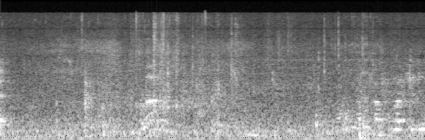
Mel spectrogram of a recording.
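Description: Near silence with faint eating sounds: soft chewing and a few light clicks of a fork and plate.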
